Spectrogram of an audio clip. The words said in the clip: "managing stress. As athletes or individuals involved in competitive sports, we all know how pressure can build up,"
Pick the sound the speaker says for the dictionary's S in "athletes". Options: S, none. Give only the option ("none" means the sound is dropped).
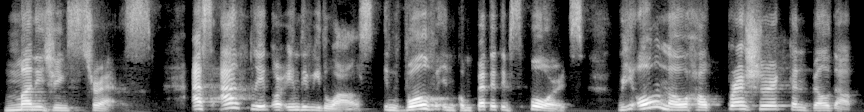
none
